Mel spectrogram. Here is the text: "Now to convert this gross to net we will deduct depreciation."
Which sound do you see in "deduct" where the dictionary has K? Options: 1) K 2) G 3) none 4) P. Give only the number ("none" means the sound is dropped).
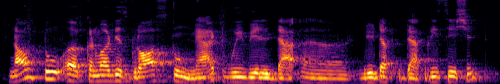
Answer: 1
